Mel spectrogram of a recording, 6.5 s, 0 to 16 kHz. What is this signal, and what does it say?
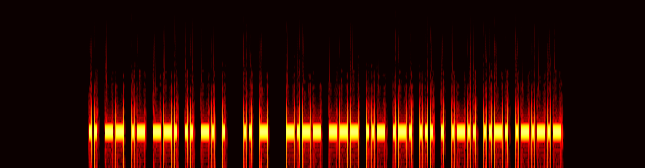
Morse code, heard as a keyed tone, about 44 wpm, 700 Hz. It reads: IMAGINE IT YOURSELF.
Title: Sentences from Top 1400 Words 45wpm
